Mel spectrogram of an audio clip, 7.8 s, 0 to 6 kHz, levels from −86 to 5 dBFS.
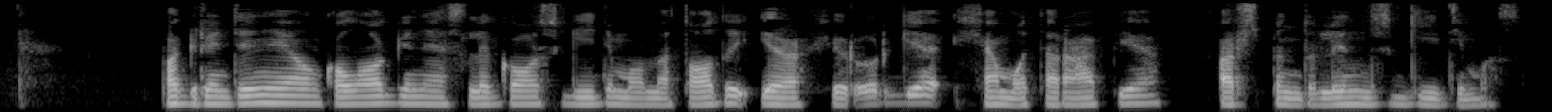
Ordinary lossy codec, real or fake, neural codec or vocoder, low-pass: MP3, 32 kbps; real; none; 5.4 kHz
